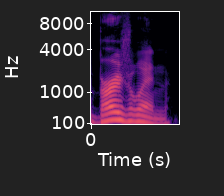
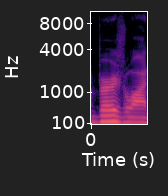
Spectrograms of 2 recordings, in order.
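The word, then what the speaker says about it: Bergwijn: this something moussa sissoko steven bergeron or bergejon i think is how you say it like this is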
